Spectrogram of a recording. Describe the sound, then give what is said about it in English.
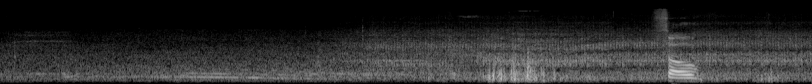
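A large bus rumbles, its engine droning steadily before a short, sharp hiss of air brakes near the end; a man's voice is briefly heard over the noise. “Here come a bus”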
